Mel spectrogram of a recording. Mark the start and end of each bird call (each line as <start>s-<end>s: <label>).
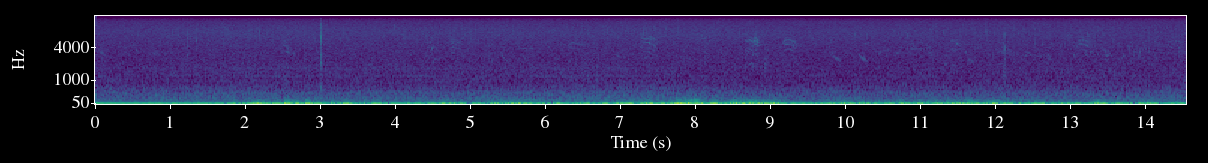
4.7s-4.9s: Hawaii Amakihi (Chlorodrepanis virens)
6.3s-6.5s: Hawaii Amakihi (Chlorodrepanis virens)
7.2s-7.5s: Hawaii Amakihi (Chlorodrepanis virens)
8.7s-8.8s: Hawaii Amakihi (Chlorodrepanis virens)
9.1s-9.3s: Hawaii Amakihi (Chlorodrepanis virens)
9.8s-10.3s: Eurasian Skylark (Alauda arvensis)
13.0s-13.3s: Hawaii Amakihi (Chlorodrepanis virens)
